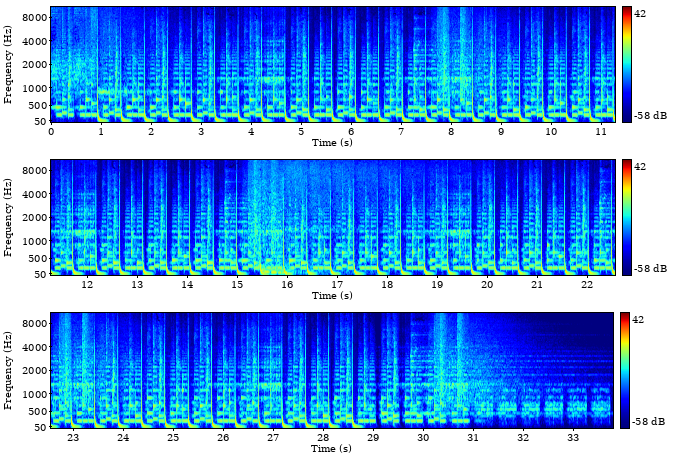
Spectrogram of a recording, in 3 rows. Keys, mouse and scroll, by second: 3.9 click, 5.3-6.4 middle drag, 5.3-6.4 scroll up 1, 7.4 click, 11.0 Delete, 12.5 l, 13.2 Return, 15.0 click, 23.7 click, 25.5 click, 25.8 Escape, 26.9 click, 28.8 click, 29.1 j, 30.8 Return, 31.3-32.3 scroll.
